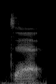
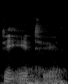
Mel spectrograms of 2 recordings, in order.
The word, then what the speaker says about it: debt: Unless you want to be in debt. I can't say this word properly. Debt? It's just debt. You don't pronounce the B. It's just DET.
